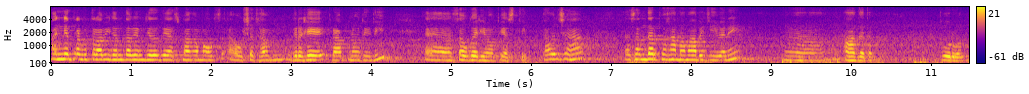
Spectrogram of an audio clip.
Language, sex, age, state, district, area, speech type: Sanskrit, female, 45-60, Kerala, Kozhikode, urban, spontaneous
